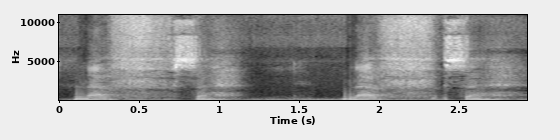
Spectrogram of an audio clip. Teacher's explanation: Fa bila sukun dialirkan bunyi nafasnya.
